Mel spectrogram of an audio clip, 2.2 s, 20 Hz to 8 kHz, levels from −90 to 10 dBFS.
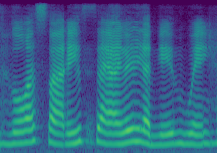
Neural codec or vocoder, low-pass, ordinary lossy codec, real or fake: codec, 16 kHz, 0.5 kbps, FreqCodec, larger model; 7.2 kHz; none; fake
